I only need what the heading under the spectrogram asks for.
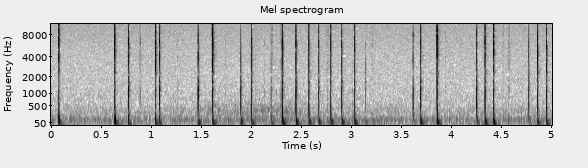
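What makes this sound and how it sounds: Fingernails tap and scratch the crisp shell of a large pale green pistachio macaron with filling, held in the hands. Quick, dry, bright clicks arrive in an irregular stream with very short decay. A faint low hum runs beneath them.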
